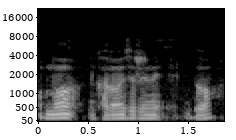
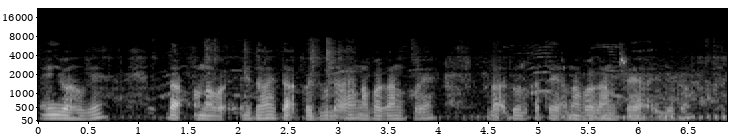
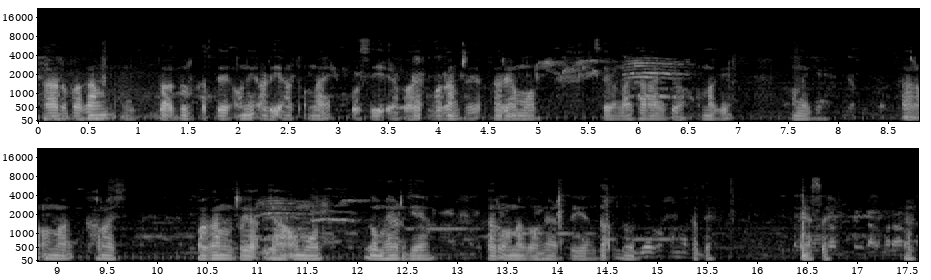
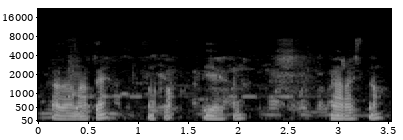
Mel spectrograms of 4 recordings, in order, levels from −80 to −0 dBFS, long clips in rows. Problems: background sounds at intervals, background conversations at intervals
